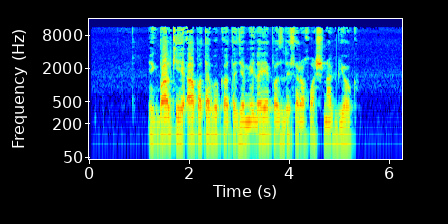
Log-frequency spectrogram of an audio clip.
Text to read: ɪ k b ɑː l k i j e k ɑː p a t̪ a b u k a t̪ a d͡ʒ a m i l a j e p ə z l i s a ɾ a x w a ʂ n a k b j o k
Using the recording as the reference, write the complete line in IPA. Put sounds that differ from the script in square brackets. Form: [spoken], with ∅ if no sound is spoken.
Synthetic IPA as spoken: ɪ k b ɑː l k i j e [ʔ] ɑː p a t̪ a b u k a t̪ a d͡ʒ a m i l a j e p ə z l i s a ɾ a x w a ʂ n a k b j o k

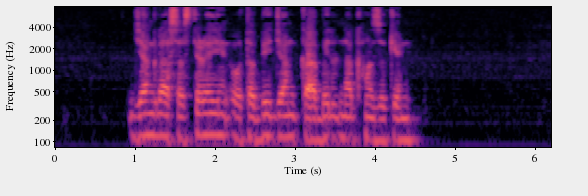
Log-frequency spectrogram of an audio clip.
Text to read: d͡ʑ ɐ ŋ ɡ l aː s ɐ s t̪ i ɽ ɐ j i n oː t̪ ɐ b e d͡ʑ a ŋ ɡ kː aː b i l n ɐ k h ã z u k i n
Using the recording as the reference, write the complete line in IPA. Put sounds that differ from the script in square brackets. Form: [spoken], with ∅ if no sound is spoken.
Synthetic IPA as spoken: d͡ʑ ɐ ŋ ɡ l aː s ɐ s t̪ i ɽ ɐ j i n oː t̪ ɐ b [i] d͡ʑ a ŋ ɡ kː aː b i l n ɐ k h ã z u k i n

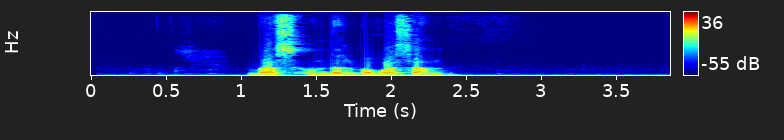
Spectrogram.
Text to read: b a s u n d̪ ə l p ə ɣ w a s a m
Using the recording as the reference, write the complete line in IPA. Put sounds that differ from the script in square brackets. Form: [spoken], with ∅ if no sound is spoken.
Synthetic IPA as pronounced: b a s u n d̪ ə l [b] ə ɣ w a s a m

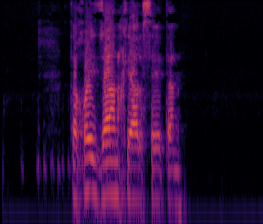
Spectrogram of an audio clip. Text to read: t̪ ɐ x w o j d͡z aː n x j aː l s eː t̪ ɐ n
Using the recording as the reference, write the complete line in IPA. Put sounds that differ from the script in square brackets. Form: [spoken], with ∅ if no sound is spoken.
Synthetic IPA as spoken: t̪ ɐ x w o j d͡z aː n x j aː l s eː t̪ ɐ n

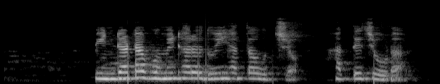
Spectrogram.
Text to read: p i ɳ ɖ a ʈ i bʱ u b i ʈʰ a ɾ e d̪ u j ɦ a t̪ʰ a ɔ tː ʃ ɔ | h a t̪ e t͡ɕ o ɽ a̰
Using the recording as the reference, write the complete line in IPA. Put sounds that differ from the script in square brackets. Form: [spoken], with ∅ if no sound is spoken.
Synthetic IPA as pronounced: p i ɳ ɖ a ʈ [a] bʱ u [m] i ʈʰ a ɾ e d̪ u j ɦ a [t̪] a [u] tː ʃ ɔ | h a t̪ e t͡ɕ o ɽ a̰

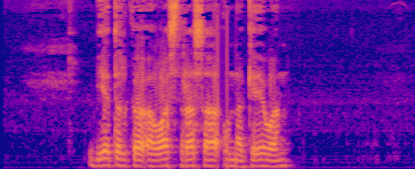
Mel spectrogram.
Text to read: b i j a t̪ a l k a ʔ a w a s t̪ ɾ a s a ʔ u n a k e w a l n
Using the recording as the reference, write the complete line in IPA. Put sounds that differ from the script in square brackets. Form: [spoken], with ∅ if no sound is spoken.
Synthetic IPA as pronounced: b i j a t̪ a l k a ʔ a w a s t̪ ɾ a s a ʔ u n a k e w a [∅] n

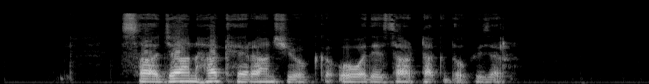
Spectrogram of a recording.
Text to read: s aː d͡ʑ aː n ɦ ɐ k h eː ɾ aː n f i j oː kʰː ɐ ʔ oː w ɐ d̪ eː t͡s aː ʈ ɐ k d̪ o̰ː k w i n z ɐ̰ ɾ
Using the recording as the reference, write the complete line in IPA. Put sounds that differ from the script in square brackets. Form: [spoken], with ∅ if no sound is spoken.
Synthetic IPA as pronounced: s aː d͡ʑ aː n ɦ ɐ k h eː ɾ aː n [ɕ] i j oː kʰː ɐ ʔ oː w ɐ d̪ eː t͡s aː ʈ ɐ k d̪ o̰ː k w i [∅] z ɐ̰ ɾ

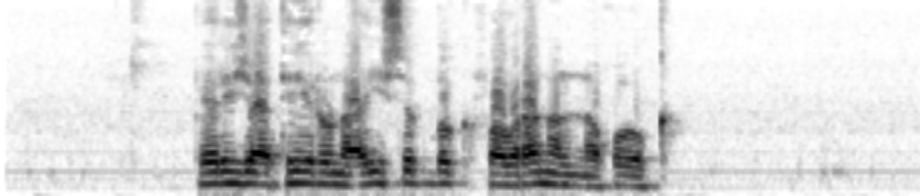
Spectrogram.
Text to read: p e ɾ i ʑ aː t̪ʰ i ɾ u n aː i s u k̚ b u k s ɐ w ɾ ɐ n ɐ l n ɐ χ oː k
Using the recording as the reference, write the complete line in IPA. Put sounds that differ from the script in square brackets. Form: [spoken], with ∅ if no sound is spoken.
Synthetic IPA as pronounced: p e ɾ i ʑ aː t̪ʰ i ɾ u n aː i s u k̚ b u k [f] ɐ w ɾ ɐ n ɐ l n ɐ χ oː k

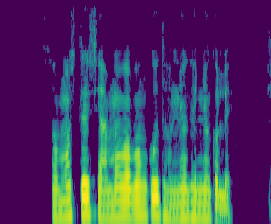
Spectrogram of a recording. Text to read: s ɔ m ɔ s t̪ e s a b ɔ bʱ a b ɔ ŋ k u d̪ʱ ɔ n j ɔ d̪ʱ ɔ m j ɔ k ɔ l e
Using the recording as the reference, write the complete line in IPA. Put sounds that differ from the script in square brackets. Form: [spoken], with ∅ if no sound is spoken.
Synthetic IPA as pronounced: s ɔ m ɔ s t̪ e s a [m] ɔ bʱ a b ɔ ŋ k u d̪ʱ ɔ n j ɔ d̪ʱ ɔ [n] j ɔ k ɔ l e

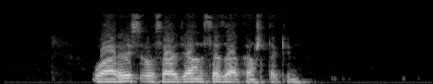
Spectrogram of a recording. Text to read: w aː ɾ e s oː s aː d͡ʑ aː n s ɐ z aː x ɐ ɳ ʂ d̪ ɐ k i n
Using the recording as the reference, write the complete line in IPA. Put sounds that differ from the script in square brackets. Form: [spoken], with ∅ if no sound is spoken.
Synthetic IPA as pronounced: w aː ɾ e s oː s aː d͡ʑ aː n s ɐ z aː [k] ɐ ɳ ʂ [t̪] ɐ k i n

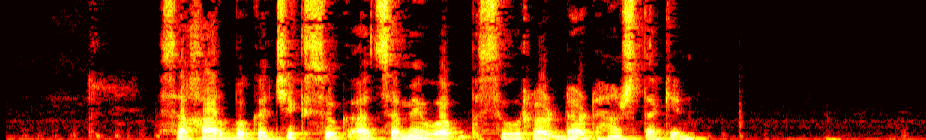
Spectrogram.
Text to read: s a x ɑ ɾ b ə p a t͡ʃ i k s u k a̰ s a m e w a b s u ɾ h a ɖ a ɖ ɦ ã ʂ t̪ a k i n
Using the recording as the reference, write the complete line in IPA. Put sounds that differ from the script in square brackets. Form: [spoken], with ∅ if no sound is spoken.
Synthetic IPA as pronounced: s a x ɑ ɾ b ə [k] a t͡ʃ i k s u k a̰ [t͡s] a m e w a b s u ɾ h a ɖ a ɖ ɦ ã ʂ t̪ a k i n

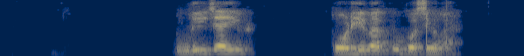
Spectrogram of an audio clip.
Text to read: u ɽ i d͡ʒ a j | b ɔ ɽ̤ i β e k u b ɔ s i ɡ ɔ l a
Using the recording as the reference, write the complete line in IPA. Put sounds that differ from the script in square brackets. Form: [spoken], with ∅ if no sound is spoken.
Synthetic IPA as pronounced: u ɽ i d͡ʒ a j | [p] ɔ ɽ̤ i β [a] k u b ɔ s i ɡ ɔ l a

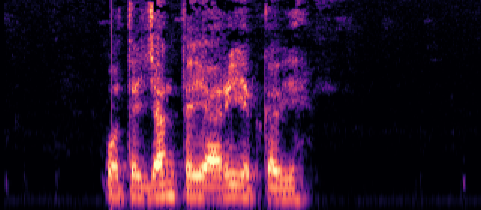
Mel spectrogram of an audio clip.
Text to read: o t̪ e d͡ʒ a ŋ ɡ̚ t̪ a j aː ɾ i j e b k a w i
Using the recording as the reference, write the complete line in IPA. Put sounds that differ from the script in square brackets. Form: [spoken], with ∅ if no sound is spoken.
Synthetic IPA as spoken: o t̪ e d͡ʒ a ŋ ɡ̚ t̪ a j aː ɾ i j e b k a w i

